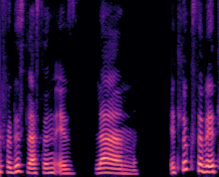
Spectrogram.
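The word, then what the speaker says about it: ل: Our second letter for this lesson is lamb. It looks a bit like the previous letter calf in its isolated and final forms. The lamb sounds like the English L. Very easy to pronounce.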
